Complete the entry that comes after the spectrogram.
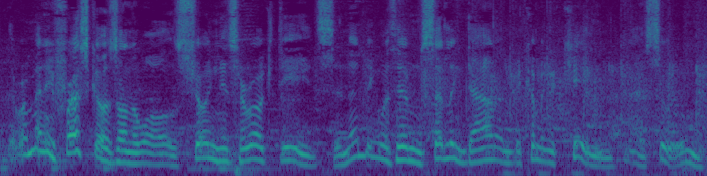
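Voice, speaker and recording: A man's voice: fairly high pitch, very animated, moderate pace, vocal fry, crowd noise. A man playing an ancient, courteous knight who tells long tales in a formal, old-fashioned way in a fantasy audio drama. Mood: reminiscing.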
